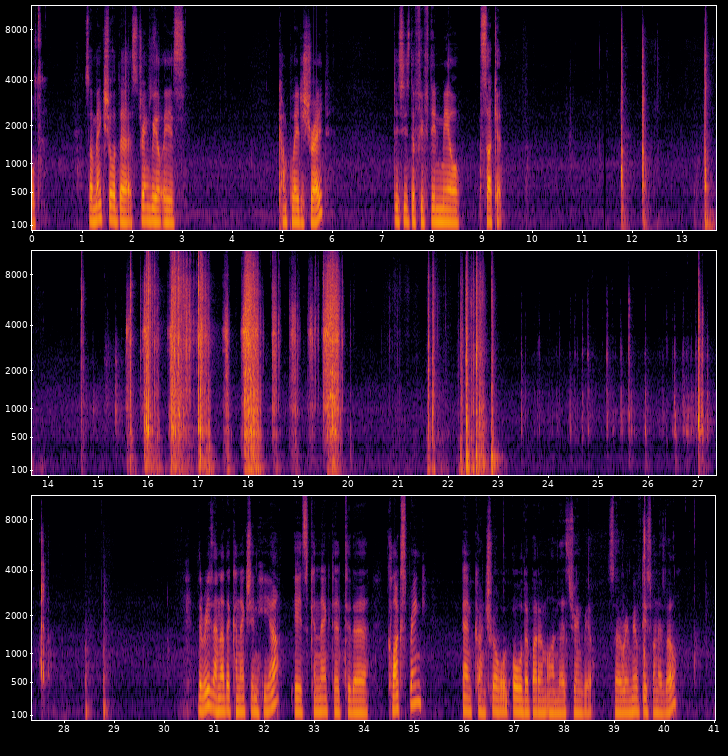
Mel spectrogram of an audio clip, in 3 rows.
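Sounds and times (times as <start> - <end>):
socket wrench clicking: 15.6 - 19.9.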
